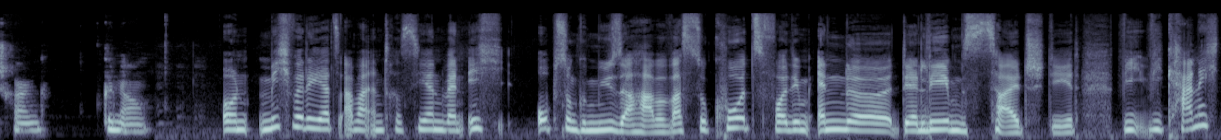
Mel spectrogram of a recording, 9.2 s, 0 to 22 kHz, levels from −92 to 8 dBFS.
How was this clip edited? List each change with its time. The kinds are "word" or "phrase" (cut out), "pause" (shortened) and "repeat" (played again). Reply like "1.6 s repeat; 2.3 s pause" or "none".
none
